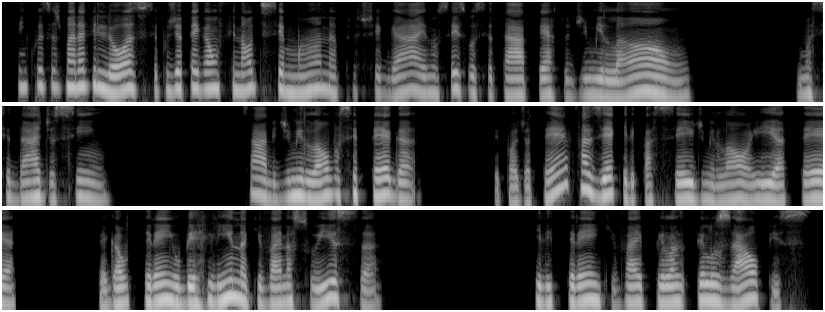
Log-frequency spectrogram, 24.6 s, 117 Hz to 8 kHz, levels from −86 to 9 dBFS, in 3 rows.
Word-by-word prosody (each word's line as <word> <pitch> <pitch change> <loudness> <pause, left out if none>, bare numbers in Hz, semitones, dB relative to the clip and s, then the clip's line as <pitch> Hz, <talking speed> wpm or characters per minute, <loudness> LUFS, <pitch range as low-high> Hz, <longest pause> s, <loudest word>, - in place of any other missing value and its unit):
Tem 220 0 -4
coisas 225 0 -7
maravilhosas. 215 -3 +3
Você - - -12
podia 195 +2 -2
pegar 205 -1 -1
um 210 - +2
final 200 0 -2
de 215 - -9
semana 190 0 -1
para 180 +1 -24
chegar. 175 +2 -6
Eu 170 - -4
não 175 - -4
sei 200 +5 -4
se 195 - -15
você 175 -1 -9
está 160 0 -2
perto 160 -1 -5
de 155 +2 -13
Milão 155 0 0 1.1
uma 165 0 -5
cidade 165 +1 -2
assim 155 0 -4 1.4
sabe. 180 -6 -1
De 165 +3 -6
Milão, 175 -1 +4
você 190 +1 -3
pega 180 -4 +1 0.8
você - - -14
pode 130 0 -8
até 185 - -1
fazer 210 -9 +3
aquele 175 -6 -3
passeio 155 +1 0
de 155 0 -9
Milão 150 +1 -2
e 155 +1 +1
ir 150 - +2
até 155 +2 0 0.8
pegar 150 +3 +1
o 155 - +1
trem, 170 +2 +5
o 160 - +4
Berlina, 165 +6 +5
que 160 0 -5
vai 155 +1 0
na 165 - +1
Suíça. 155 -3 -1 1.6
Aquele 160 -1 0
trem 170 +2 +4
que 155 -3 -15
vai 160 +3 0
pela 160 +1 +1
pelos 175 -4 +4
Alpes. 150 -5 -1
165 Hz, 135 wpm, -23 LUFS, 155-185 Hz, 1.6 s, trem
